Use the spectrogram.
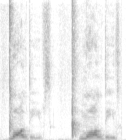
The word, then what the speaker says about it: Maldives: दो syllables हैं, इस word को आप जब break करोगे तो दो part पे break करोगे, पहला syllable है mall और दूसरा है Deves, जिसमें जो stress आएगा वो पहले syllable पर आएगा, पहले syllable को आपको बोलना है mall और फिर Deves, Maldives. Question, yes, पर ये question नहीं, ये है question.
